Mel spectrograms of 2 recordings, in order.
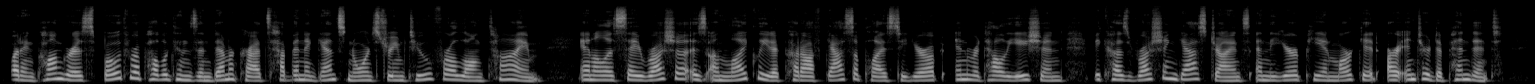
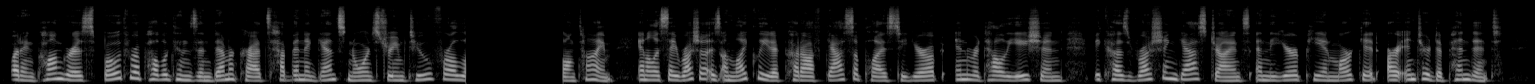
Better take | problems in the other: first | audio freezing; at 4.5 s for 1 s

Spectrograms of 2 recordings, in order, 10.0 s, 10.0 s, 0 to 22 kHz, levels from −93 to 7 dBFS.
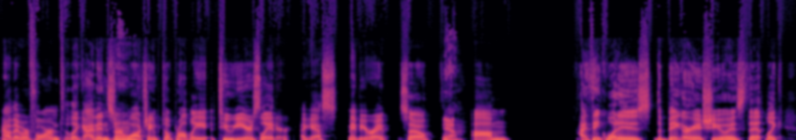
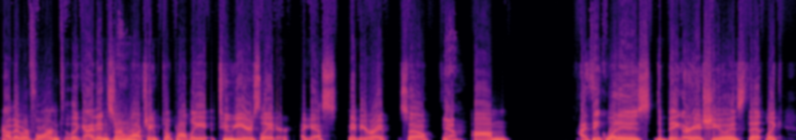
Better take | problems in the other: first | distortion; slight; 10% of the sound clipped

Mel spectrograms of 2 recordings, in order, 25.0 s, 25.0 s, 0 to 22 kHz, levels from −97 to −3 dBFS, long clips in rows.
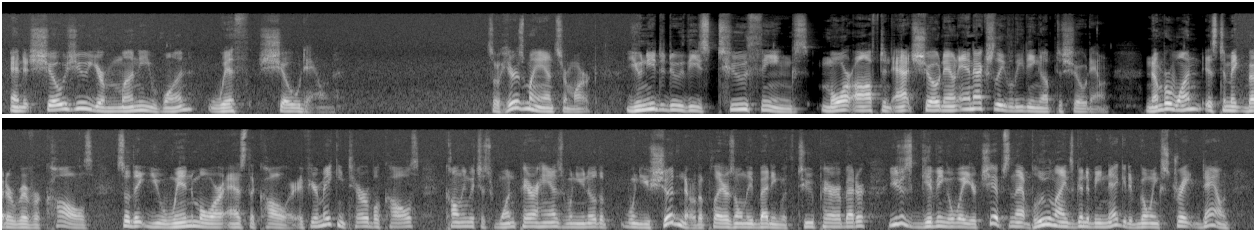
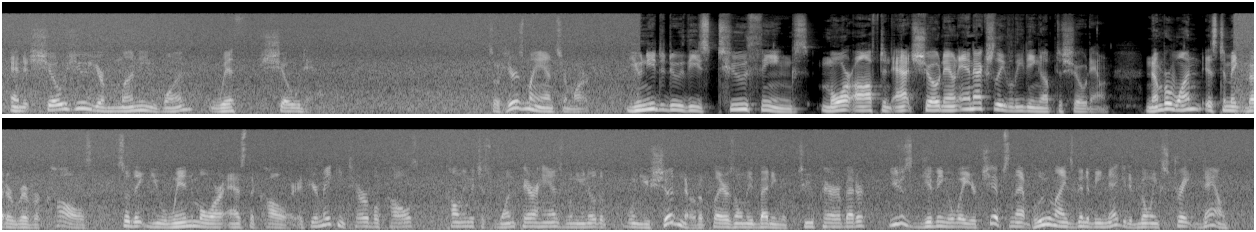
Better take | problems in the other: first | hiss; loud; until 6.5 s and from 12 s on; 7 dB below the speech; faint in the first

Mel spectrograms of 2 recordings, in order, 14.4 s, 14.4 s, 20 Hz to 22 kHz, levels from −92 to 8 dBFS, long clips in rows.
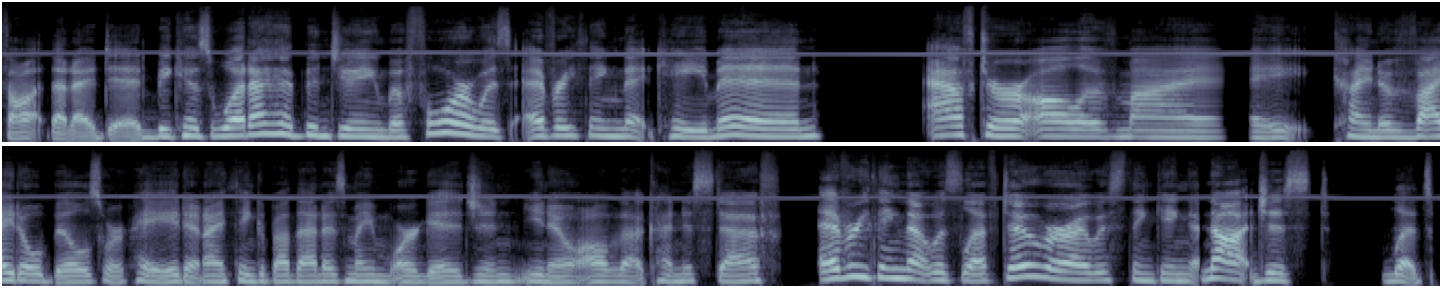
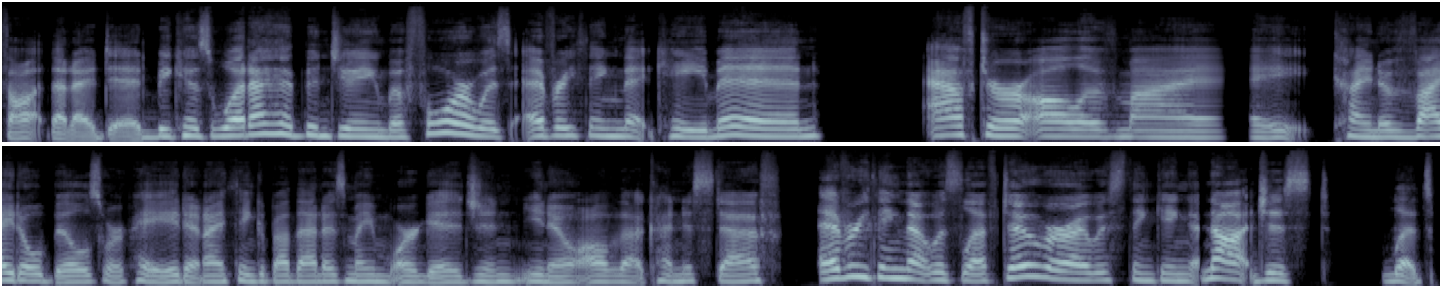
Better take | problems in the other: second | high-pitched whine; faint; throughout; 5 kHz, 20 dB below the speech

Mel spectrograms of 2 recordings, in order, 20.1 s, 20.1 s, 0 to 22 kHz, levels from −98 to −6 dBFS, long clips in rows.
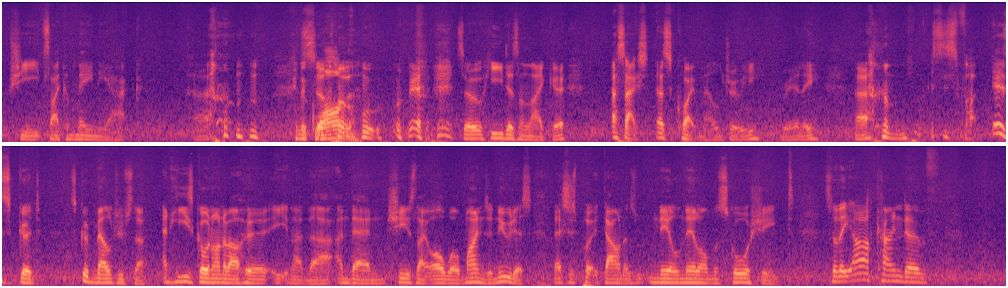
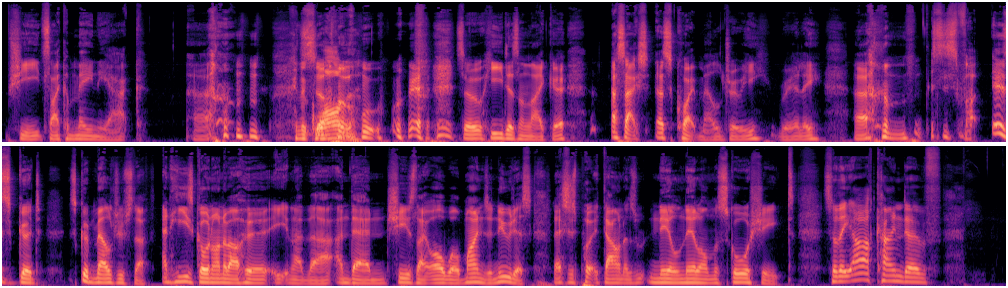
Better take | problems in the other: second | hiss; noticeable; throughout; 15 dB below the speech

